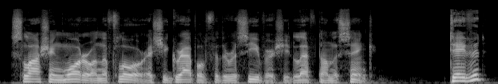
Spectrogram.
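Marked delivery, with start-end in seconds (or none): 4.5-4.9 high, bright, rising hope; snatch the phone hoping it is him; hopeful. Acted. Susan answering, hoping David calls, high and eager.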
